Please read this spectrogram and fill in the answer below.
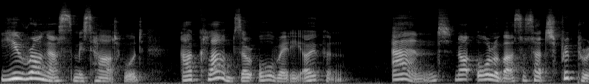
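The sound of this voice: The intonation is lively in this unforced reading.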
